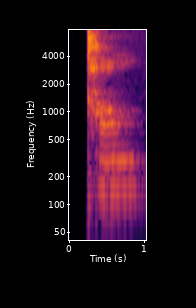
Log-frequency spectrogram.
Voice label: "kang1", Chinese

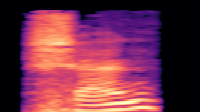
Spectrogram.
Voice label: "shen2", Chinese

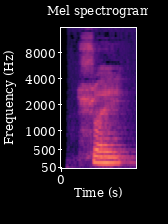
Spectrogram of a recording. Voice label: "sui1", Chinese

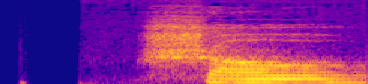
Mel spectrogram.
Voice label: "shou1", Chinese

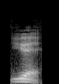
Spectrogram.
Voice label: "yue4", Chinese

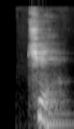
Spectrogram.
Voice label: "que4", Chinese

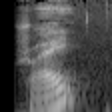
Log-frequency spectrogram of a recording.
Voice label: "shui2", Chinese

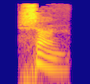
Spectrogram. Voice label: "shan4", Chinese

